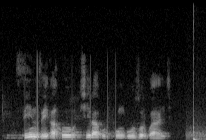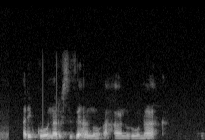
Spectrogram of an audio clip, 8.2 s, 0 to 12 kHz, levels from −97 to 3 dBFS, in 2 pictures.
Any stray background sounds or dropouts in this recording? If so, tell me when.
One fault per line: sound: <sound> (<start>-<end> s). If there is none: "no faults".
sound: thud (3.9-4.2 s)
